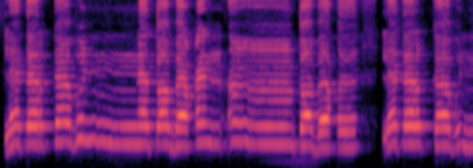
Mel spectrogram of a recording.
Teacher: റ അൽക്കലയുടെ ലെറ്റർ അല്ലാത്തത് കൊണ്ട് ഹാഫ് സുക്കൂന് കൊടുക്കാൻ ശ്രദ്ധിക്കുക.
